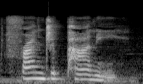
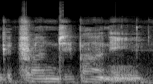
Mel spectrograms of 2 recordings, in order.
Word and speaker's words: frangipani: It is called a white frangipani. I'm so sorry if that is not the correct pronunciation of it.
